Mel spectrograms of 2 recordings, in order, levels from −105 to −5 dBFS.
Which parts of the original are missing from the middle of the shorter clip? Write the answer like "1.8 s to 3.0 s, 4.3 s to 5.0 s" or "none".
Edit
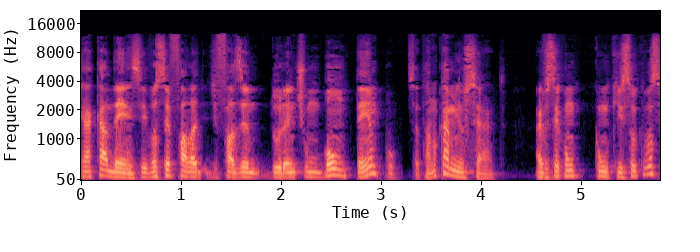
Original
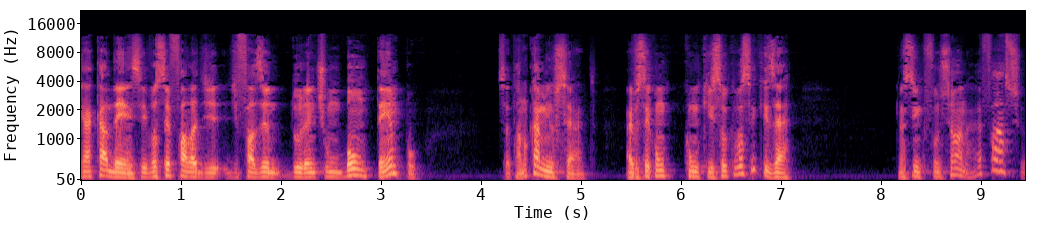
1.2 s to 1.4 s, 3.4 s to 4.1 s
